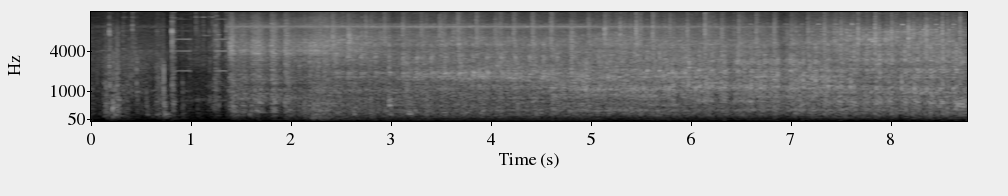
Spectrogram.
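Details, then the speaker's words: Car's engine idles with a fast, slightly uneven slapping tick about four a second after a noise on a drive back from Ernakulam; a frayed drive belt is hitting, not the timing belt, so the drive belt needs replacing. "Belt ചെതറിപ്പോയിട്ട് അത് അവിടെ വന്നിട്ട് അടിക്കുകയാണ്. അപ്പോൾ നമുക്ക് drive belt ഇതിന് replace ചെയ്യണം കേട്ടോ."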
